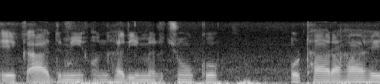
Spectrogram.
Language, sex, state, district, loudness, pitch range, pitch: Hindi, male, Chhattisgarh, Korba, -17 LUFS, 100-105 Hz, 105 Hz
